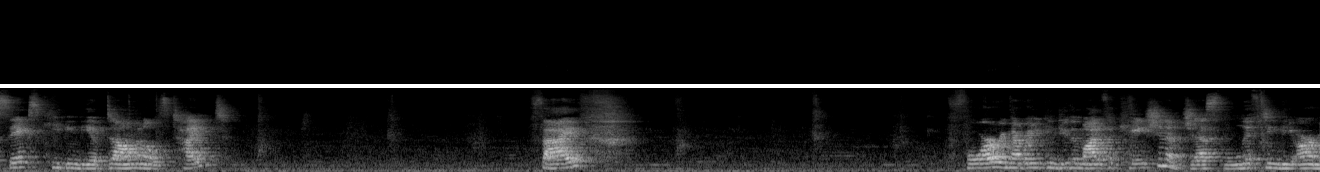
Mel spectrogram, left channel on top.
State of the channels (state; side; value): silent; left; 58 dB below the other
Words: keeping the abdominals tight. 5, 4, remember you can do the modification of just lifting the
